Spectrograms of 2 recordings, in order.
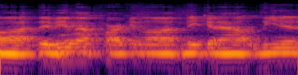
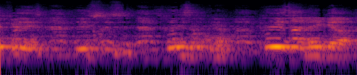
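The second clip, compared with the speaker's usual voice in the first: tiny desperate plea; 7 dB quieter than usual. Retold or imitated. Pinned, quiet begging.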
